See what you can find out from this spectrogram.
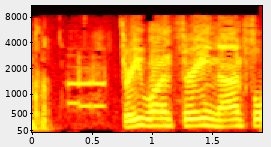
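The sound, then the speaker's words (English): A cell phone keypad gives one short dual-pitched dialing beep, set apart from a brief faint blip just before it, and then a loud voice starts talking right after it. “All you got to do is open up your little cell phone. Type in”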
